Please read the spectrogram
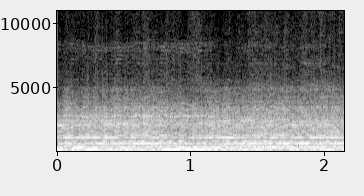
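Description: Live rock band playing loud, sustained held chords with no singing.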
